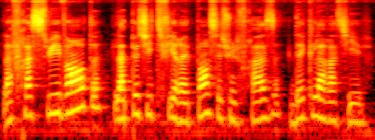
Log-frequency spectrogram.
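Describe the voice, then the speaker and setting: A woman's voice: mid-range voice, moderate pace. A woman teaching a grammar lesson to primary school children, speaking carefully and stressing each example sentence.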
